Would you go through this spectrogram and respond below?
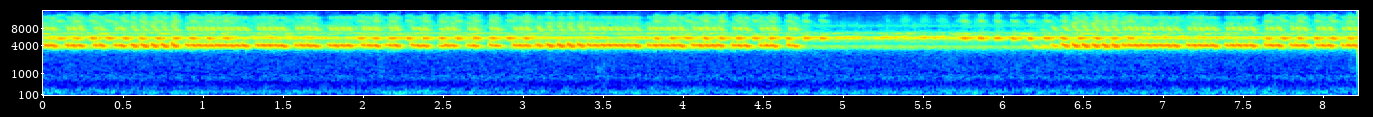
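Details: Autumn insects in a night-time chorus for sleep: dense, high, pulsing trills, several chirpers overlapping in steady rapid pulses, easing briefly around the middle before swelling again, with a soft low rumble beneath.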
